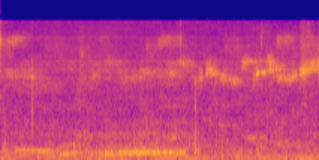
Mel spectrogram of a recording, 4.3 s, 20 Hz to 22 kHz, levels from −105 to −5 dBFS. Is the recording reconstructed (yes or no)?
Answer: yes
